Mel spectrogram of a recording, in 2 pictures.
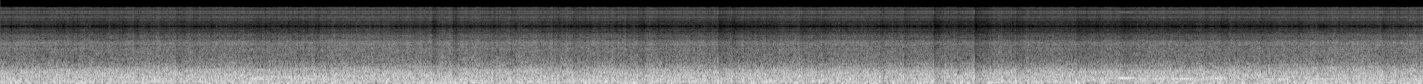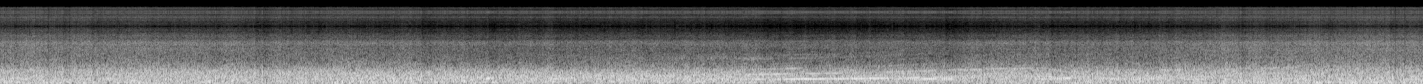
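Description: Ferrari F12berlinetta's V12 engine running at speed, heard through heavy wind rush on a camera mounted outside on the car's body. Its note rises in pitch twice as the car accelerates, once near the middle and again about three-quarters of the way through.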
